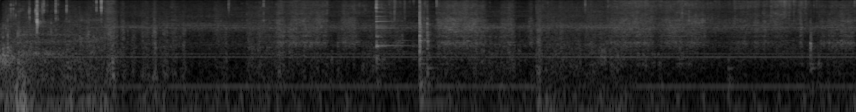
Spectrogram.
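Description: Ingredients toast in olive oil and seasoning in a pan for a summer salad, giving a steady, soft sizzle with a few sharper clicks and scrapes from stirring, and no voices over it.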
